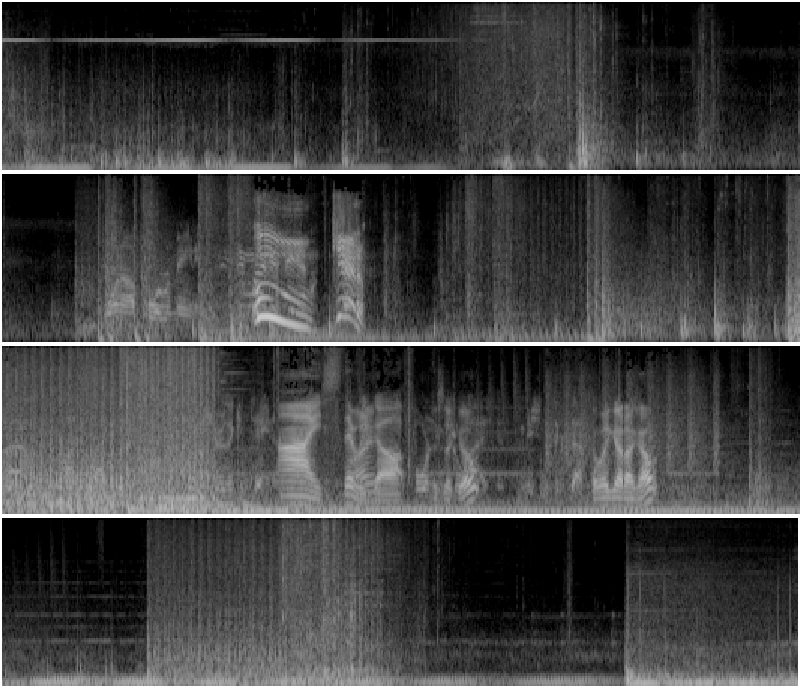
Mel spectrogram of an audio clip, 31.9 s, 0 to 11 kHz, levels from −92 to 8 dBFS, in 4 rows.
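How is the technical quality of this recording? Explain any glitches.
Nothing in the recording stood out as a technical problem on listening.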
